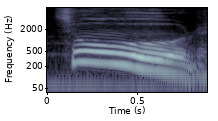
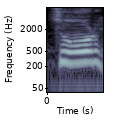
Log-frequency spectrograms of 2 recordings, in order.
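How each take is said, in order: First: The vowel is a 'u' sound. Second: The vowel is an 'o' sound. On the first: This is the regional form used in the speaker's area. The speaker calls it wrong. "আমাদের এলাকায় কি বলে জানেন? চুর" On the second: This is the standard form of the word. The speaker calls it right. "শব্দটা হচ্ছে চোর"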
